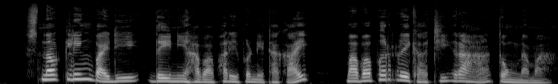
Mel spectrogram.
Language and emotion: Bodo, fearful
